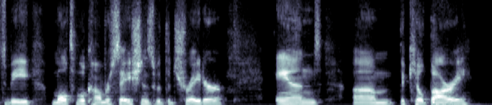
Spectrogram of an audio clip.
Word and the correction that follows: Kilrathi: Am I saying that right? – Kilrathi. – Hey, okay, Kilrathi.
